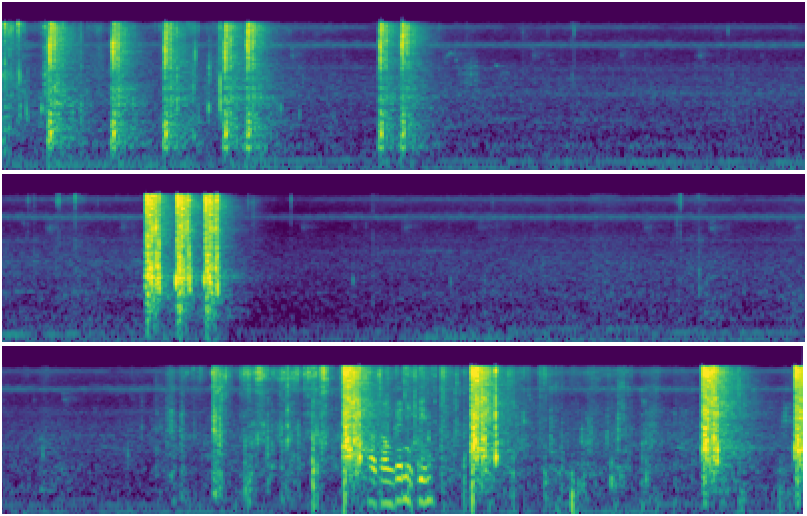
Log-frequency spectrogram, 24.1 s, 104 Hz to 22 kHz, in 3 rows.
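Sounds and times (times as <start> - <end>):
airsoft gun shots: 0.4 - 2.8, 3.8 - 4.4, 9.4 - 10.5, 19.4 - 20.1, 20.7 - 21.2, 23.0 - 24.0.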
